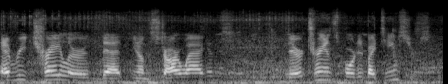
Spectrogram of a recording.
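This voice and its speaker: A man talks at a moderate pace while noticeable background noise is present. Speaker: actor talking about his union. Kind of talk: casual street conversation. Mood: animated, ranting about union. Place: street.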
